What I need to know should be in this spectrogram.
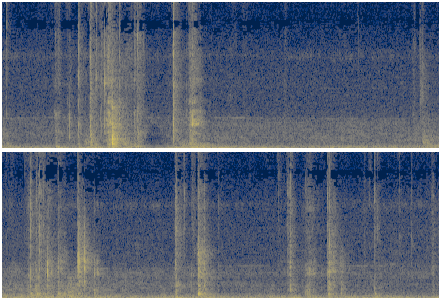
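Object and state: Bar of soap being carved.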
